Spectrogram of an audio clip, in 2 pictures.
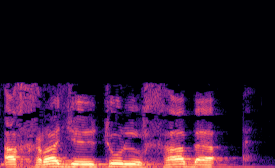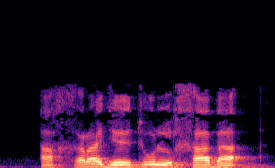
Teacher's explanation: فإن كان الآخر همزة، جاز نقل فتحة الهمزة قولا واحدا، فتقول في أخرجت الخبأ، الخبأ، أنا الآن سأقف عليها وأنقل حركة الهمزة إلى الباء قبلها · Term: نقل الحركة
